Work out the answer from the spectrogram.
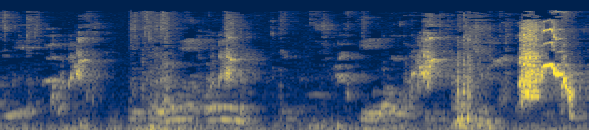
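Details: Nias hill myna uttering a varied series of short, chattering notes that builds to a loud, harsh screech at the end, in a quiet setting.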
